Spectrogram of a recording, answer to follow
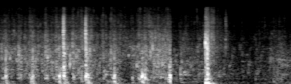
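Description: Water sloshing and splashing as a plastic mesh basket of fresh shrimp is shaken in a tub of water, sifting the shrimp from the small fish caught with them, with a run of small clatters and one sharp knock about three seconds in.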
